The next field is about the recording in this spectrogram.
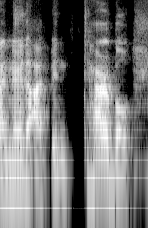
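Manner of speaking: ordinary talk, nothing marked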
